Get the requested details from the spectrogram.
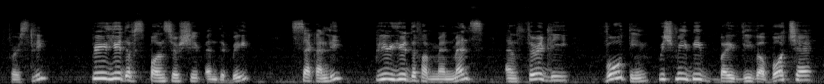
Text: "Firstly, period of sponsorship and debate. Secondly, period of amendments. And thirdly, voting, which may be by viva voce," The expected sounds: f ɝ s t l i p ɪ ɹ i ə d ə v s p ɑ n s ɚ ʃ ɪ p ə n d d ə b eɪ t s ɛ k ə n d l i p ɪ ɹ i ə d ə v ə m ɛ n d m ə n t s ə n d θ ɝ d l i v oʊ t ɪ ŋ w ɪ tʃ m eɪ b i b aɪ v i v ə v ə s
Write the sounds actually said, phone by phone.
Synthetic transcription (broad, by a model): f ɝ s t l i p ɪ ɹ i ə d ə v s p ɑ n s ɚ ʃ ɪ p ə n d d ə b eɪ t s ɛ k ə n d l i p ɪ ɹ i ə d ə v ə m ɛ n d m ə n t s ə n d θ ɝ d l i v oʊ t ɪ ŋ w ɪ tʃ m eɪ b i b aɪ v i v ə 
